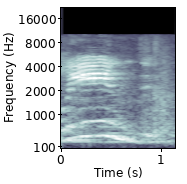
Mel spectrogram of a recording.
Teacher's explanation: It's a long E and the ED sounds like D.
